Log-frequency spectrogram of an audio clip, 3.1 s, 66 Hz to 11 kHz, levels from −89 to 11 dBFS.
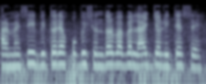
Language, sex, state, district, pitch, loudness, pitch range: Bengali, female, Assam, Hailakandi, 215 Hz, -15 LUFS, 200-220 Hz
